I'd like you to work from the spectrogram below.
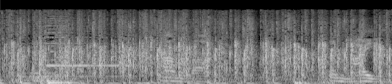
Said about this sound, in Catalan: Un aplaudiment per als metges de capçalera.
